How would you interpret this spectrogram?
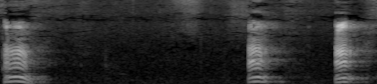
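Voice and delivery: nasal vowel drill. Shown as a demonstration. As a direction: sound out A, A, A for the class. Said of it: "también la pronunciamos".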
